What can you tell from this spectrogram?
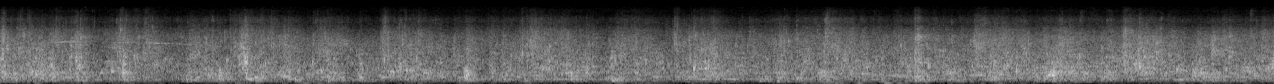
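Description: Water splashing and sloshing: a steady rush broken by irregular sharp splashes.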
